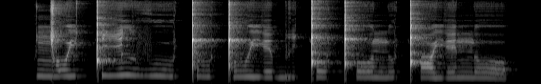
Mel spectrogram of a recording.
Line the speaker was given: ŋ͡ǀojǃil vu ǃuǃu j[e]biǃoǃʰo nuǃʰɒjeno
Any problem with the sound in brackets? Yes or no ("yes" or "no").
no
